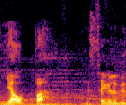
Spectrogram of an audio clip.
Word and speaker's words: Jalpa: So it's a Jalpa, guys, or pronounced Yalpa.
